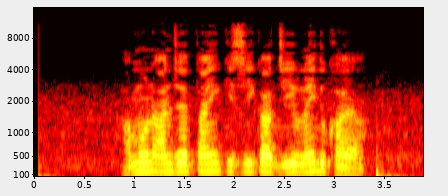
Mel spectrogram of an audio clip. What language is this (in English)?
Sansi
